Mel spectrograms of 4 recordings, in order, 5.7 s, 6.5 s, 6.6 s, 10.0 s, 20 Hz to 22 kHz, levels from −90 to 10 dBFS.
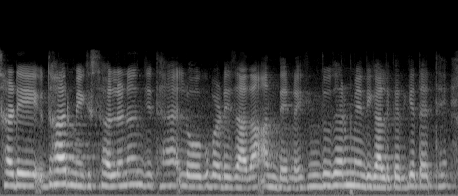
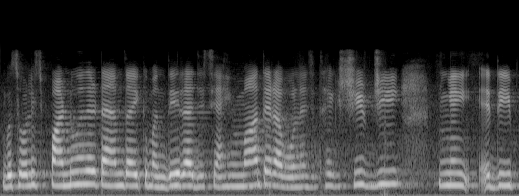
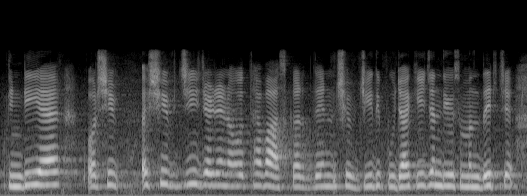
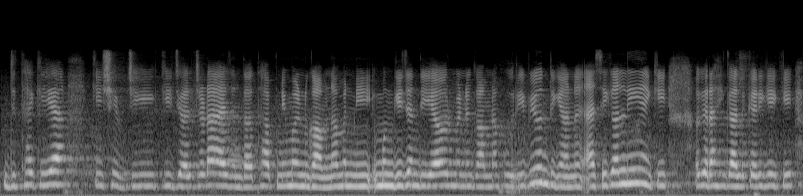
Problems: constant background noise, echo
